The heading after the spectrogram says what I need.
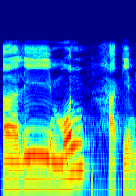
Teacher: tanwin dhomah bertemu hak maka hukumnya harus dibaca jelas atau terang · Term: Izhar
